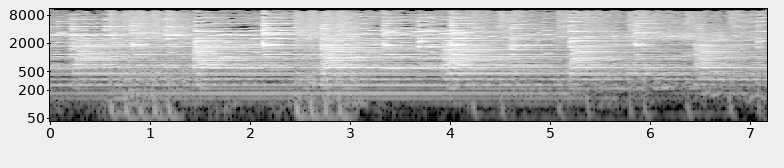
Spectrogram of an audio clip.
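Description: Church bells peal in a steady, overlapping sequence, each strike blooming into a rich, lingering ring. The sound is full, with no voices.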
